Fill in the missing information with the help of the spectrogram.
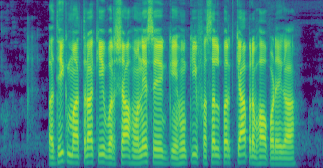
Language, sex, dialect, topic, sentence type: Hindi, male, Marwari Dhudhari, agriculture, question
